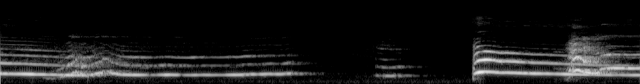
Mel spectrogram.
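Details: A female whippet howls indoors: a long, slightly falling tonal note of about three seconds, a sudden gap with only a faint short sound, then a fresh howl starting high and sliding slowly down.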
